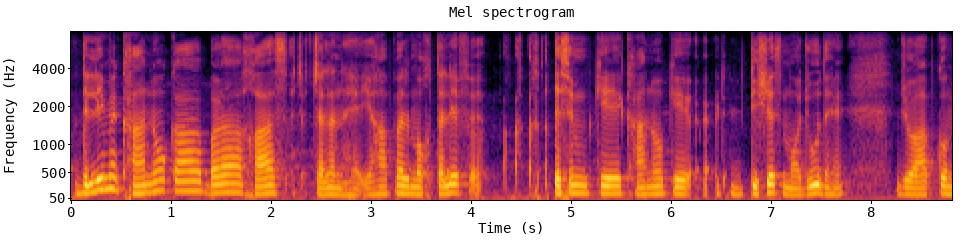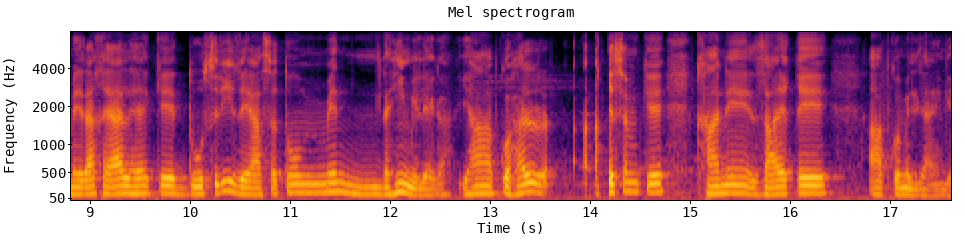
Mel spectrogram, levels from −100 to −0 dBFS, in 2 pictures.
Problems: none marked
